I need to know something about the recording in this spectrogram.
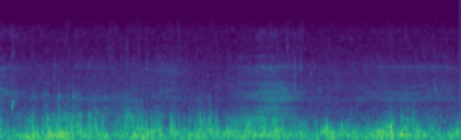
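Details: Low rumbling wind and boat noise with water sounds, and no animal voice. The roar stays deep and steady throughout, with no calls or songs rising above it.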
